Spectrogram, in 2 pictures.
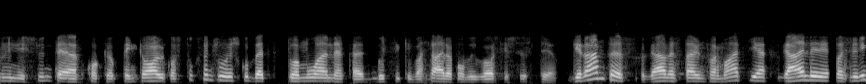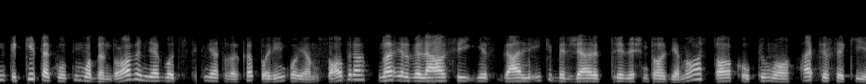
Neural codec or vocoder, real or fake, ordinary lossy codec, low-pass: codec, 16 kHz in and 24 kHz out, 1.1 kbps, FireRedTTS-2 codec; fake; Opus, 24 kbps; 7.2 kHz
